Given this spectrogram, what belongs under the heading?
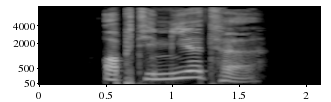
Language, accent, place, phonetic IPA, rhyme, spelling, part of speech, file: German, Germany, Berlin, [ɔptiˈmiːɐ̯tə], -iːɐ̯tə, optimierte, adjective / verb, De-optimierte.ogg
- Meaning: inflection of optimieren: 1. first/third-person singular preterite 2. first/third-person singular subjunctive II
